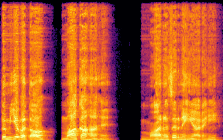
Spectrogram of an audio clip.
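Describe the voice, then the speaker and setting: A man's voice: fairly high pitch, very animated, normal speed. A man voicing a grown son and husband in a storybook tale who is devoted to his mother and speaks firmly. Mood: stern. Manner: firm and demanding.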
